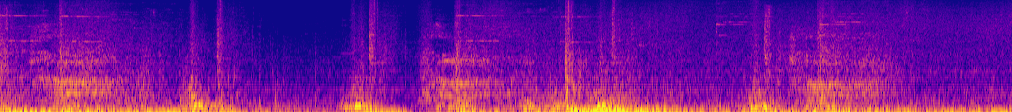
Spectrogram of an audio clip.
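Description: Magic spells whoosh and crackle in a chaotic battle.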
